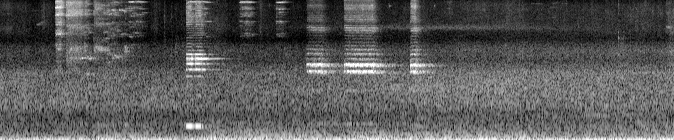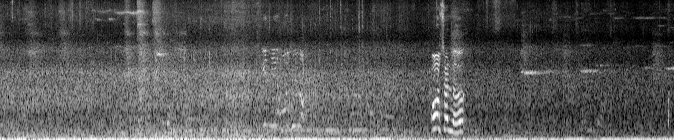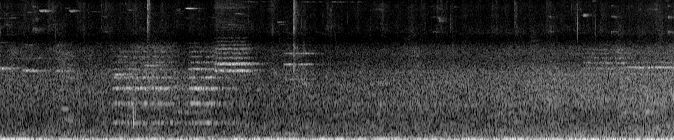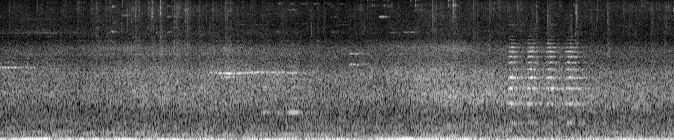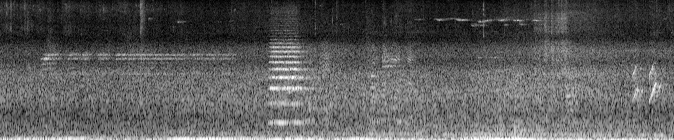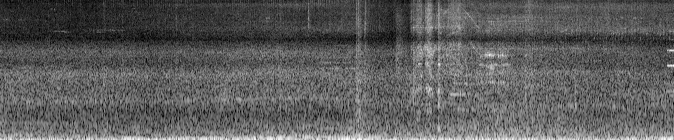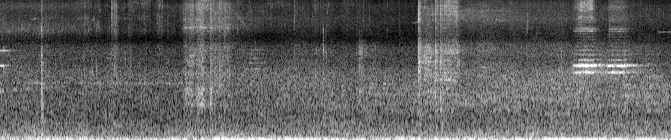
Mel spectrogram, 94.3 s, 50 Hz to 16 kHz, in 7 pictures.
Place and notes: Kongjiang Road, Yangpu District - walking on the road
Walking on the street, various shops walking between residents, Traffic Sound, Binaural recording, Zoom H6+ Soundman OKM II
